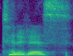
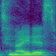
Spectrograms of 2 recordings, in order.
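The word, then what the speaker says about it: tinnitus: front or back um some people have tinius or some people pronounce it tentis ringing in the ears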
